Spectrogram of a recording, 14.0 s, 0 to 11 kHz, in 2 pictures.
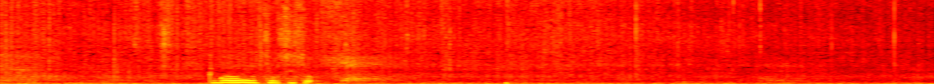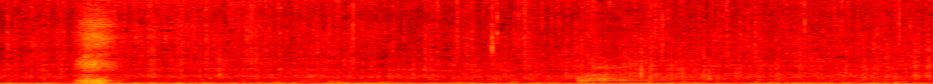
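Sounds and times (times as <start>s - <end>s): campfire crackling and popping: 0.0s - 14.0s
sauce simmering in pan: 4.6s - 7.9s, 8.5s - 14.0s.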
